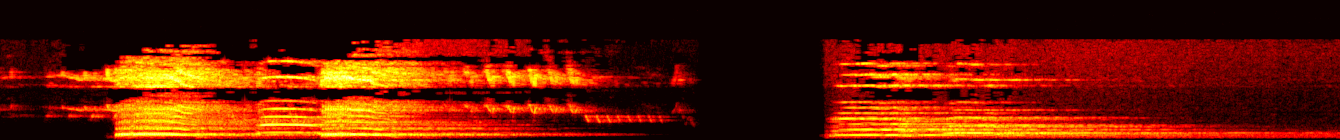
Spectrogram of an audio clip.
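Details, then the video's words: Common crane bugling twice: a loud, rolling trumpet with wavering pitch, then a pause of about a second, then a second long, resonant call that slowly fades. "Как поет Журавль серый (Grus grus)"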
